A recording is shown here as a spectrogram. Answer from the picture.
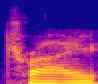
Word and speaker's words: trie: this is TR pronounced tree t e for retrieve but a lot of people call it try so you don't get confused with the regular tree structure in summary relational method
